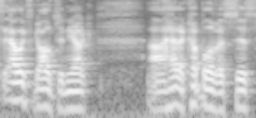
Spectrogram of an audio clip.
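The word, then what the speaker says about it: Galchenyuk: be done forever and get it it's Alex ginuk had a couple of assists in the game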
